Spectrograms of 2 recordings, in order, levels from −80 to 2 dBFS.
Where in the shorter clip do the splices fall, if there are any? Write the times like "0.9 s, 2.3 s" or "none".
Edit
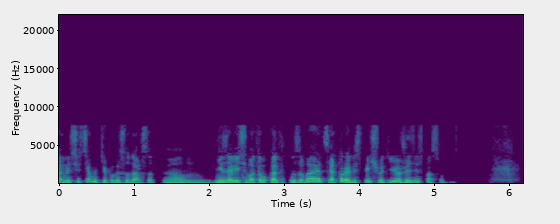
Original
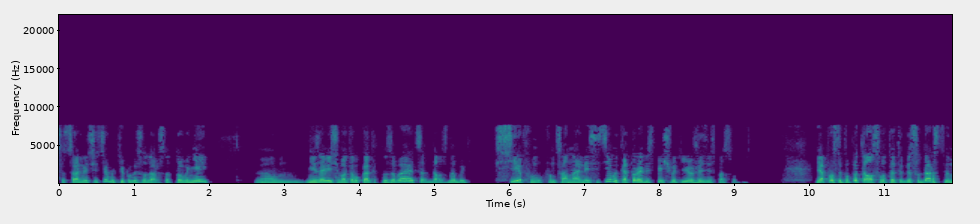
1.3 s, 3.6 s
